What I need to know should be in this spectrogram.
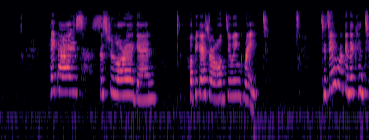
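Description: A young woman speaks warmly and calmly, close to the microphone.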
